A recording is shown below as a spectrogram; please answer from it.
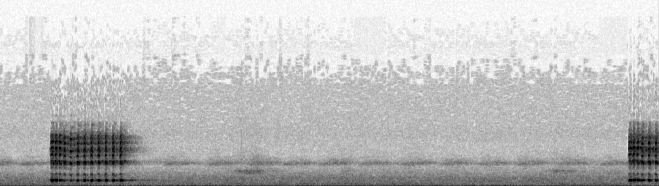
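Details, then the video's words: Black-spotted pond frog males raise a powerful chorus. A bright pulsed trill of under a second rings out, then a long pause filled by a steady high drone before another trill starts. "참개구리의 떼창 클라쓰 (웃음 나오는 참개구리 예능+다큐 우렁찬 울음소리 주의)"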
